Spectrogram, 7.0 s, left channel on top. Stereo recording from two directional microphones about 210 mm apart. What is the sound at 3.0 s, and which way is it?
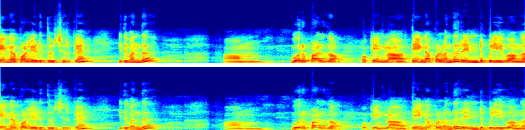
A woman's voice, 30° left (ahead or behind).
